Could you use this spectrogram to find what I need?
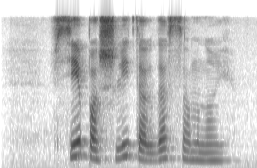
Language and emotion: Russian, neutral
